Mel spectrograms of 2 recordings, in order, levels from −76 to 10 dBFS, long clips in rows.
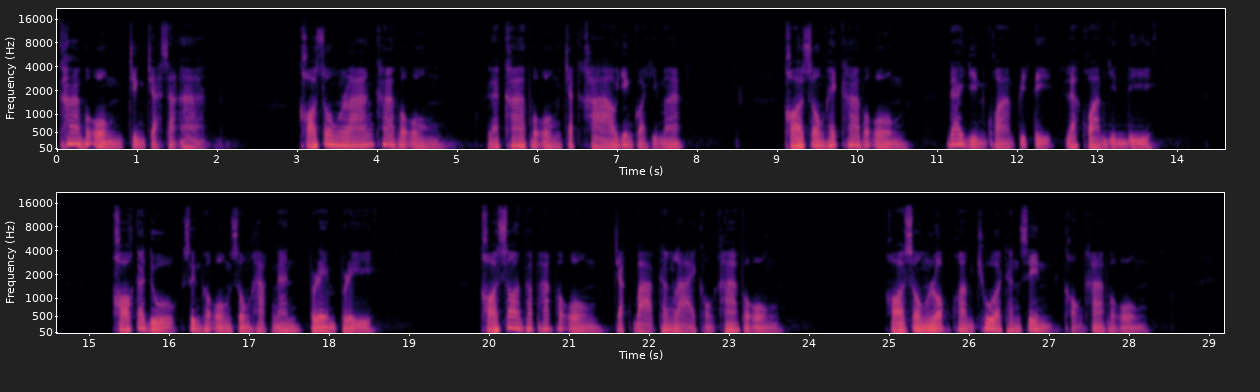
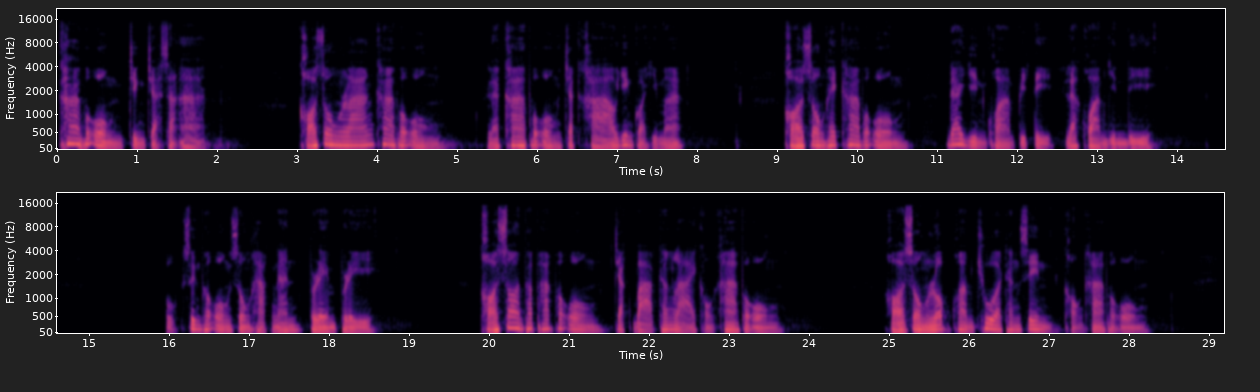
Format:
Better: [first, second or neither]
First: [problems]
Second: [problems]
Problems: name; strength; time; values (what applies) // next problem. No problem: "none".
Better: first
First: none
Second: audio freezing; at 15 s for 1 s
